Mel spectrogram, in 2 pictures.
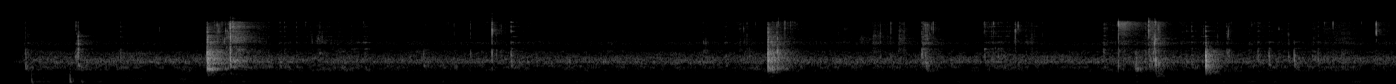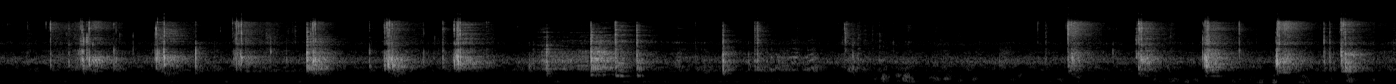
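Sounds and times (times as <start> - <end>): slime crackling and popping: 11.0 - 19.1, 24.3 - 27.9.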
